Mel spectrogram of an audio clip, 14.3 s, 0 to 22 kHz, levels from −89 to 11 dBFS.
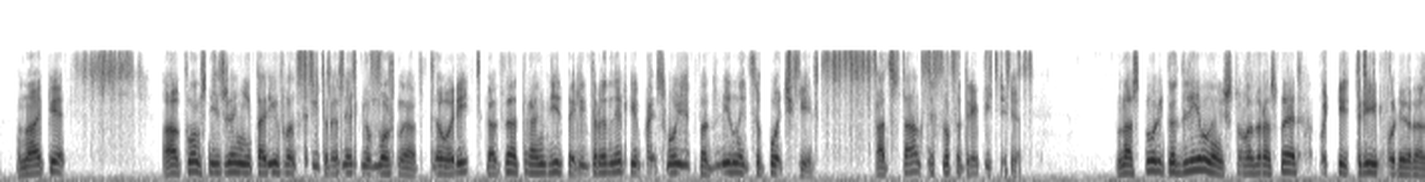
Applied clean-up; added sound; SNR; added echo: neural diffusion model UNIVERSE++.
